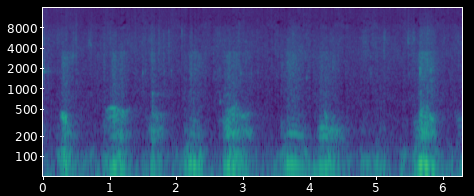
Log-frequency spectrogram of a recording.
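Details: Heading to a salt lick on 10 July 2022, a herd of white-lipped peccaries utters low, hoarse grunts about once a second, irregular and overlapping, over faint rustling.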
